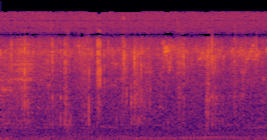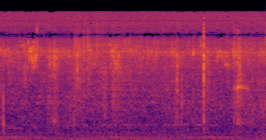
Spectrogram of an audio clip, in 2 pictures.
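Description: Quiet background with a low steady hum and a few faint, sharp clicks scattered through it.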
